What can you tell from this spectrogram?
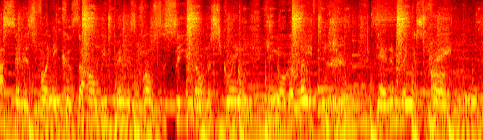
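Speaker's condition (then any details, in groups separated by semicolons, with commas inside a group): No condition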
